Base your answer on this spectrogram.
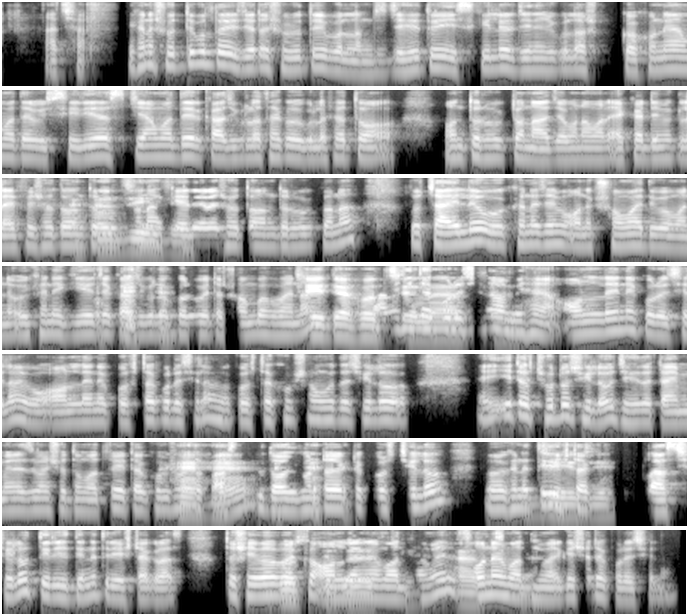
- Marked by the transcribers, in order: other background noise; in English: "academic life"; chuckle; chuckle; in English: "time management"; chuckle
- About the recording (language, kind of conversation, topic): Bengali, podcast, নতুন দক্ষতা শেখা কীভাবে কাজকে আরও আনন্দদায়ক করে তোলে?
